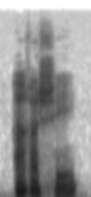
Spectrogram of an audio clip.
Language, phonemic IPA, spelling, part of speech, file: French, /a.ʁa.ʃe/, arracher, verb, Fr-arracher.ogg
- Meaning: 1. to uproot, pull up, tear out 2. to extract, take out (a tooth) 3. to pull off, rip off, peel 4. to buy, snap up 5. to fight over (something) 6. to scram; to get out 7. to tear away; to tear apart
